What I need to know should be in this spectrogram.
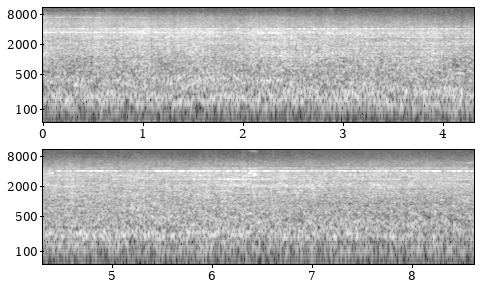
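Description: A jet airliner's engines roar loudly as it climbs away overhead.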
